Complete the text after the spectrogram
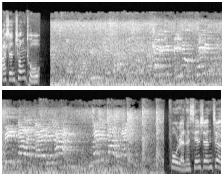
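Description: A woman shouts angrily at close range.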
